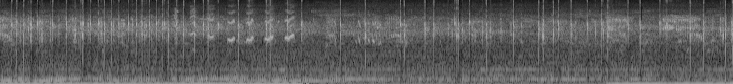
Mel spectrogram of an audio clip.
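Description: Swiftlets chatter in a dense stream of high twittering chirps and rapid clicks, with a steady low electrical hum underneath.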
